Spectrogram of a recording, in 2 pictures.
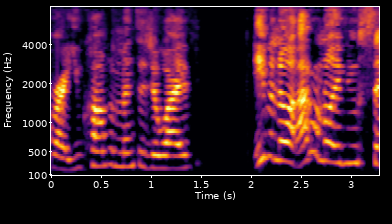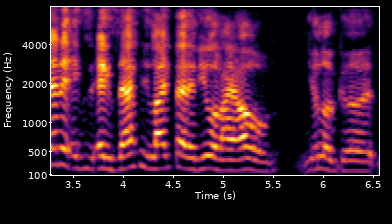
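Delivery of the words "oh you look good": low, slow, unimpressed praise; unenthused compliment. Acted. Husband complimenting his wife, low and unenthused. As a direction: give the compliment with no lift, slowly. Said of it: "'cause tone is everything".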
